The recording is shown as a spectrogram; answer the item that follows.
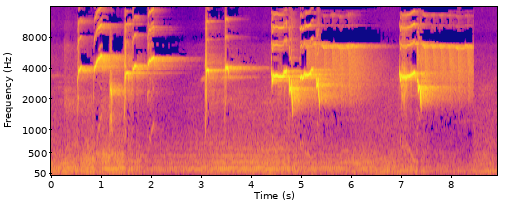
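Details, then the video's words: White-rumped shama song used as a lure to provoke rival birds into singing: loud sustained whistled notes near the top of the range, some sliding down sharply, in separated bursts with a faint low hum behind. "pikat Murai batu lawan yang MACET jadi NGAMUK"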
